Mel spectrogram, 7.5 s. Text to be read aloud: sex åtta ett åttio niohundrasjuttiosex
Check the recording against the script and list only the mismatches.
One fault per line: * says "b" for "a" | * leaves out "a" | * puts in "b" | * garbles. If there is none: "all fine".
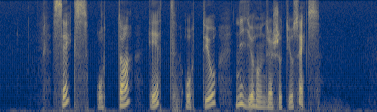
all fine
